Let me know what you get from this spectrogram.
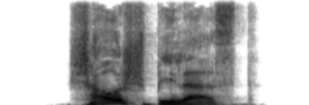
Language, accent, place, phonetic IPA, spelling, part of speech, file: German, Germany, Berlin, [ˈʃaʊ̯ˌʃpiːlɐst], schauspielerst, verb, De-schauspielerst.ogg
- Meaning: second-person singular present of schauspielern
